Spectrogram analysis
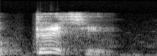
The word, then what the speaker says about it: कृषि: अब री, री का री इसमें लगा तो कृषि, कृष्ण। हिंदी में इसका उच्चारण री के रूप में किया जाता है, कृषि, कृष्ण।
